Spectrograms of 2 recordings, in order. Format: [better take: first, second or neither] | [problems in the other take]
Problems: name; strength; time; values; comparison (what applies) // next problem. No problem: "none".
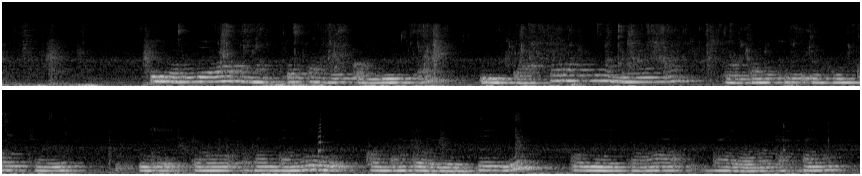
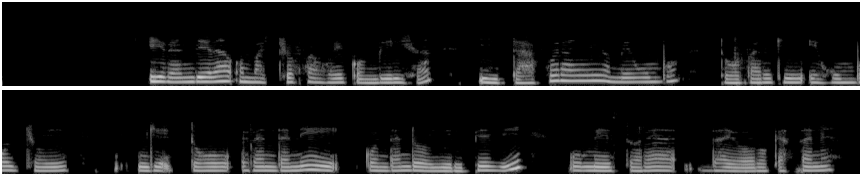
second | background sound (Bathtub (filling or washing)); 9 dB below the speech // room echo; dies away in 0.9 s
